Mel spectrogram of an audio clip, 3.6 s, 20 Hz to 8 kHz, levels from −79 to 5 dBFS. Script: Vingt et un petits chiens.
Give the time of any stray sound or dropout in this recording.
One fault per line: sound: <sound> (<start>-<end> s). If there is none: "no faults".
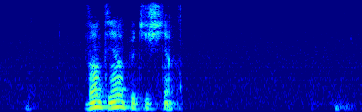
no faults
